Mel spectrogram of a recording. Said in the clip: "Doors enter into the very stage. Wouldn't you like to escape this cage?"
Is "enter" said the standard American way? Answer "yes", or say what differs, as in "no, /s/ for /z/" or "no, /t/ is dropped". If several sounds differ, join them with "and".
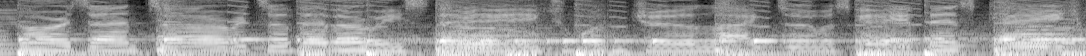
yes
